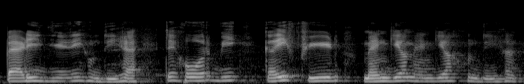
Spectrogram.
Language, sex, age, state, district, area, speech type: Punjabi, male, 18-30, Punjab, Gurdaspur, rural, spontaneous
